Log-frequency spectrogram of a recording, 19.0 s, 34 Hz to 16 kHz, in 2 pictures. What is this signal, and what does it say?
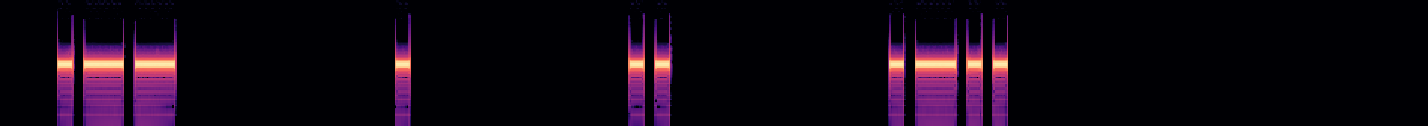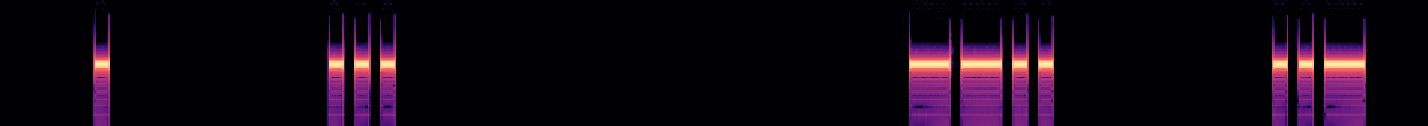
Morse code, heard as a keyed tone, about 14 wpm, spaced as for 5 wpm, 700 Hz. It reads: WEIL ES ZU
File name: Morsekurs / Witze / Witz 22. August 17, Tempo 25 F70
